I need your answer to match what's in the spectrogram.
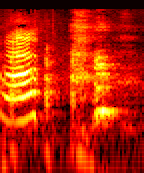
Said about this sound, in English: No, don't make the dogs bark. Jeez, we've had a quiet night so far.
